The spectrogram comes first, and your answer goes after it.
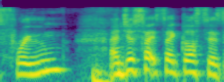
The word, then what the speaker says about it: Frome: Like at Frome is Froome, and just outside Gloucester there's a place that everyone calls Over, and it's like nice Over.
